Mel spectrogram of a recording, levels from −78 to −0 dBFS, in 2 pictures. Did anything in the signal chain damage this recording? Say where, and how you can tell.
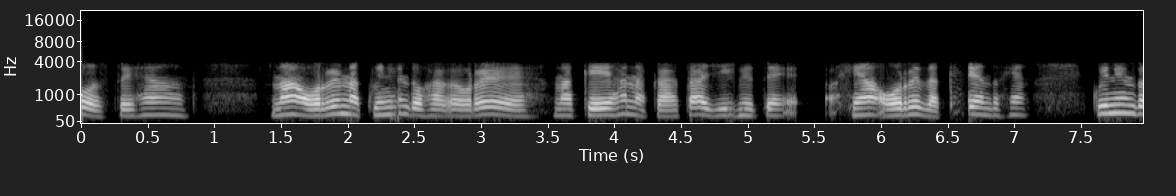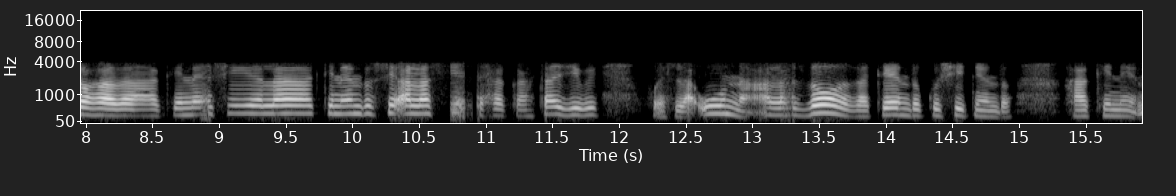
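Yes. At the network stage, the speech briefly smears into a buzzy tone or a fading coloured noise at 2.31–2.47, 4.83–5.02, 6.53–6.68, 8.85–8.94, 10.65–10.96 (scattered gaps) and 13.21–13.32 s. This is VoIP packet loss concealed by the speech codec: the Speex decoder extrapolated across the missing packets and then recovered slowly.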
